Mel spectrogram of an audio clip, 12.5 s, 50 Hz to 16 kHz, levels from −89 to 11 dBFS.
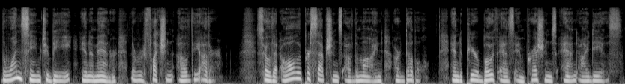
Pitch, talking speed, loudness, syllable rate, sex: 165 Hz, 145 wpm, -17 LUFS, 4.1 syllables/s, male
